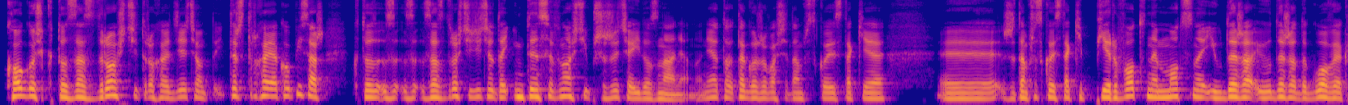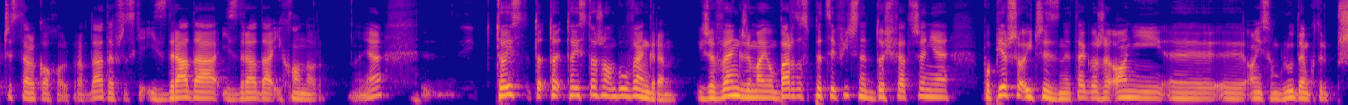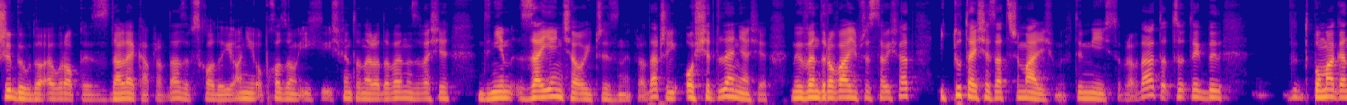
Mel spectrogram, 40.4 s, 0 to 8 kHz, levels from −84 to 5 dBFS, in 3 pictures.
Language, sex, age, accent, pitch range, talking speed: Polish, male, 30-49, native, 120-155 Hz, 185 wpm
